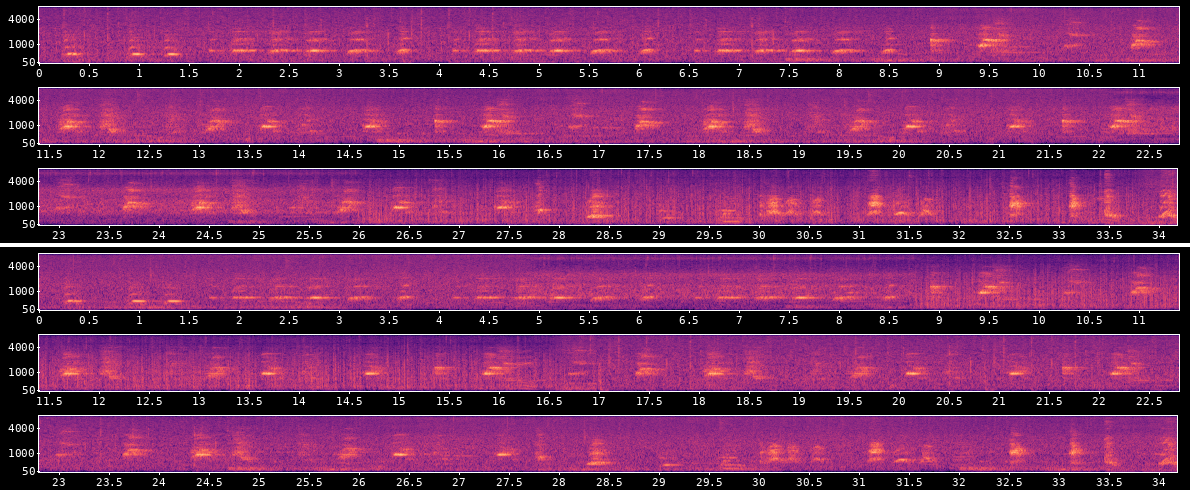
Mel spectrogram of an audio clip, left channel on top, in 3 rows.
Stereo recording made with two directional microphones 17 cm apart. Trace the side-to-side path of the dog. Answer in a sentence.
In this clip you hear the dog stay in one place.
